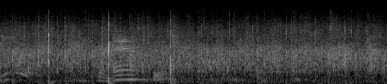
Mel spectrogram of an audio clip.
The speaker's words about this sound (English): It's a beautiful pastoral staff that has so served faithfully with us for decades upon decades. I think we ought to give them a big hand.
